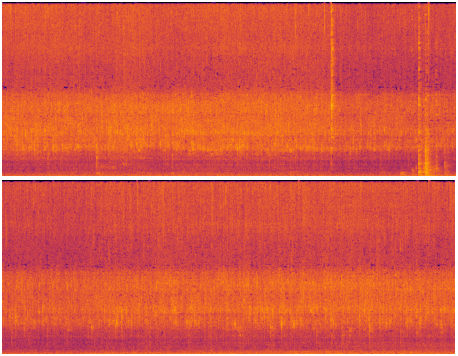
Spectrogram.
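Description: Flour-and-cornmeal-breaded porgy fillets frying in hot oil in a skillet: a steady sizzle. A sharp tap comes about six and a half seconds in and a short knock about two seconds later.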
